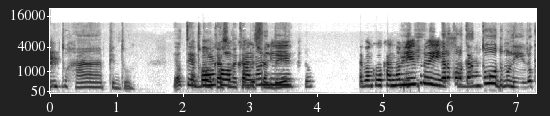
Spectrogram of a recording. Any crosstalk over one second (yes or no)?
yes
